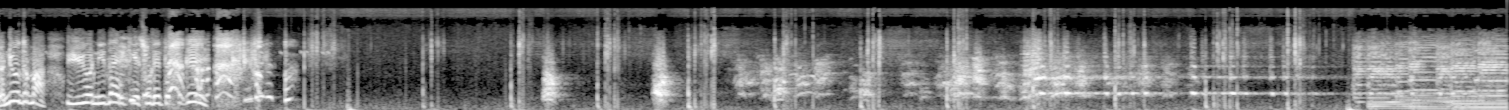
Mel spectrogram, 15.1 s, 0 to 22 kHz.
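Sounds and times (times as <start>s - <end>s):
dog barking: 5.4s - 5.8s, 6.5s - 13.4s
dog howling: 6.6s - 13.5s.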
